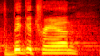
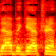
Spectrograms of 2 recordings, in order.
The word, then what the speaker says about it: dabigatran: Dabigatran, you know, it's not dabigatran, it's dabigatran. That's the way the official pronunciation, at least the company that came up with this, calls it.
